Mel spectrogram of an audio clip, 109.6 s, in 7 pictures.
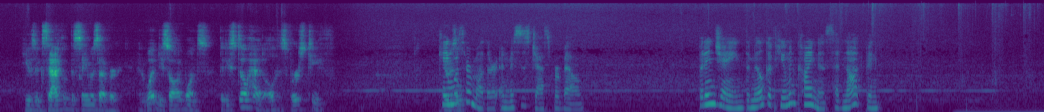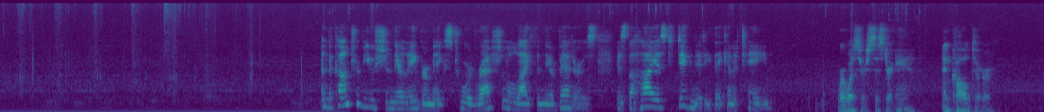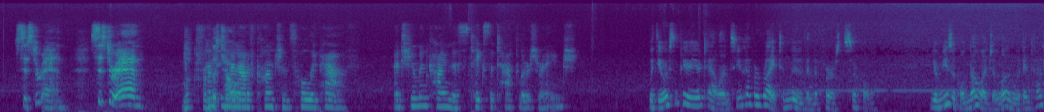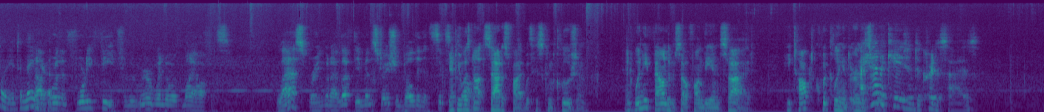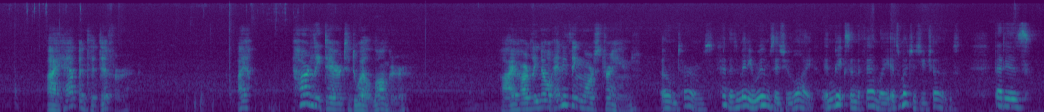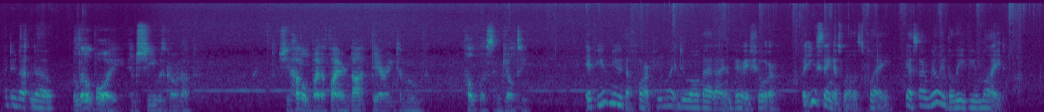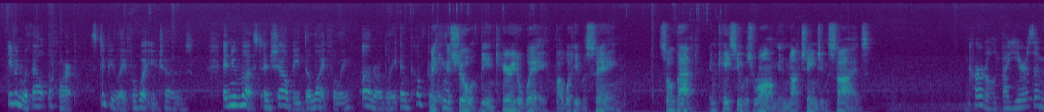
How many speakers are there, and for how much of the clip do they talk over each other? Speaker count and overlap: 10, about 3%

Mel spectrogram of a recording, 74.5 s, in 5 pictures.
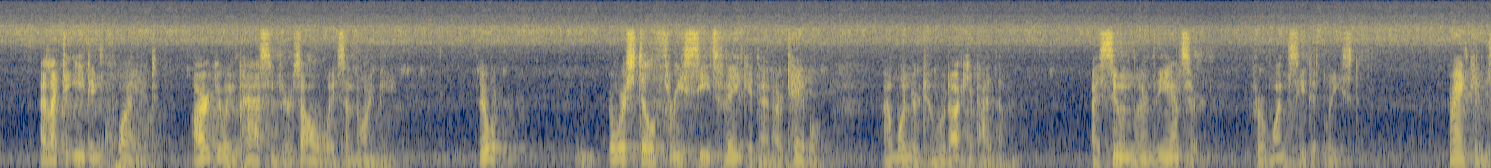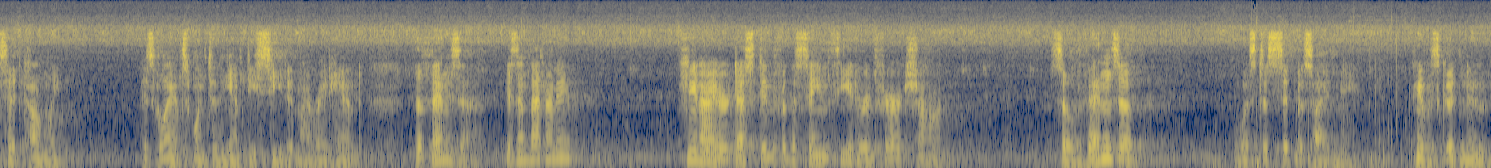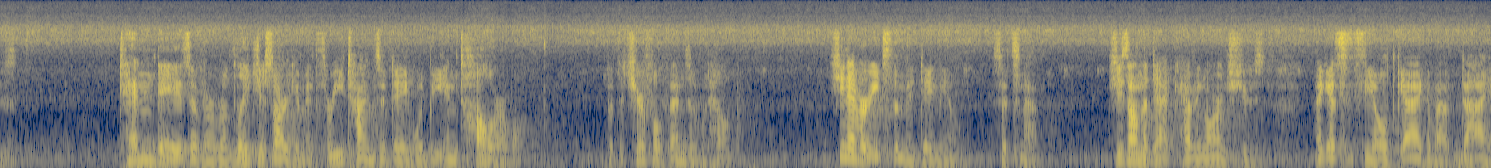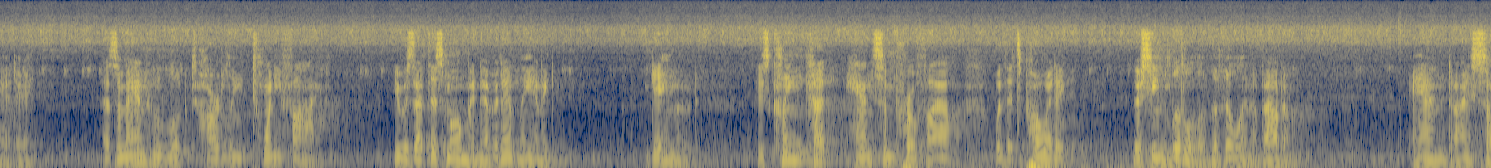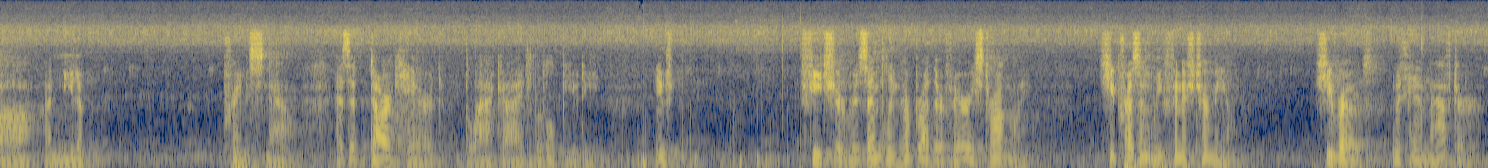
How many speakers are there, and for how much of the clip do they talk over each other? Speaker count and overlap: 1, no overlap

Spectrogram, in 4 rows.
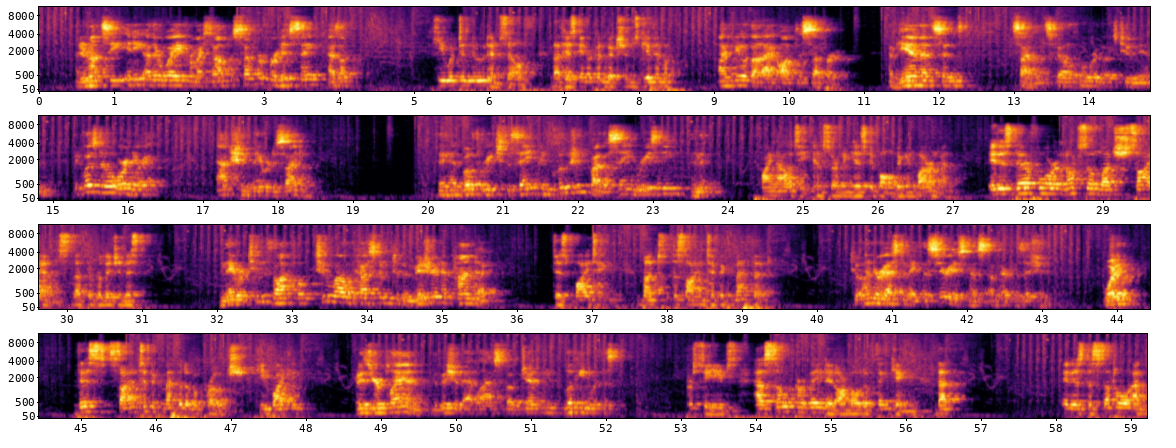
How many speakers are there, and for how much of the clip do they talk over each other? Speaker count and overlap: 2, no overlap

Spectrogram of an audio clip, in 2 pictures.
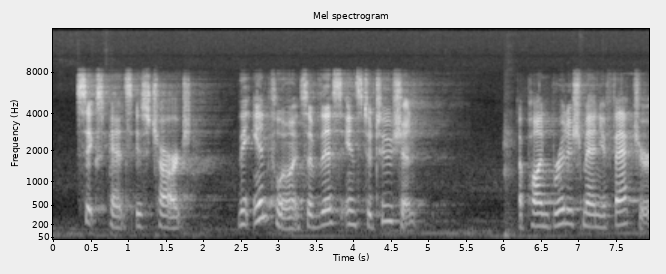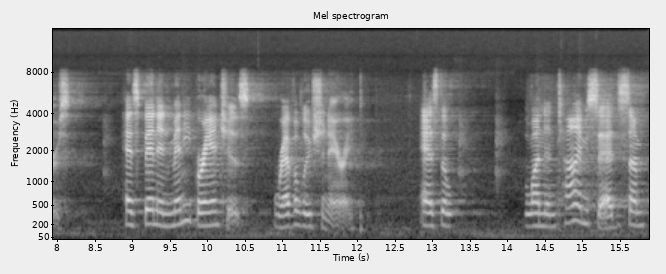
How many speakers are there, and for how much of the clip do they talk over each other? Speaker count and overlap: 1, no overlap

